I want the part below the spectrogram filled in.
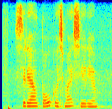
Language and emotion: Russian, positive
